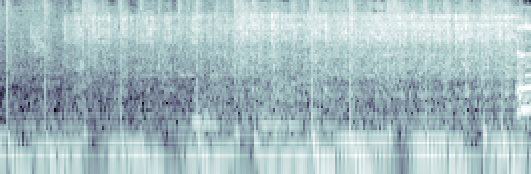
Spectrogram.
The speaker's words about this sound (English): This is corn on the cob on a drill, and then, not a great idea.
